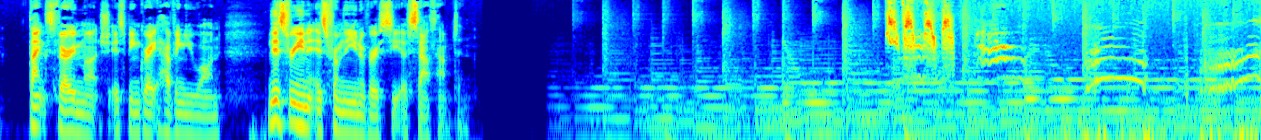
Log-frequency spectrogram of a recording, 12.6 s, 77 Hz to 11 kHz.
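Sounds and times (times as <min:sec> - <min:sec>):
speech: 0:00.3 - 0:04.8
steady musical backing: 0:06.9 - 0:12.6
kittens meowing: 0:08.9 - 0:12.6.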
